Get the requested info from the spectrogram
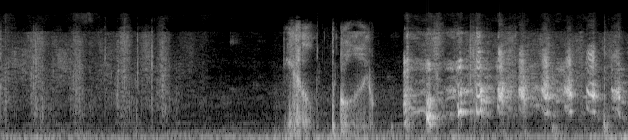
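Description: Paper banknotes rustling and flicking as they are counted by hand. Near the end comes a quick run of short voice sounds, about five a second.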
